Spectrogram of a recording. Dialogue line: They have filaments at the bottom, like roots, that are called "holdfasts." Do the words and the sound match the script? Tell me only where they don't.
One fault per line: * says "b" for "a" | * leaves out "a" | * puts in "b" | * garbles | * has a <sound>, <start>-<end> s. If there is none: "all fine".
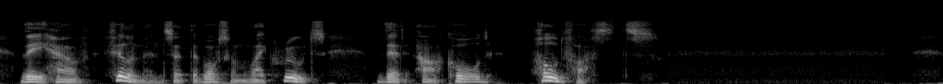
all fine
